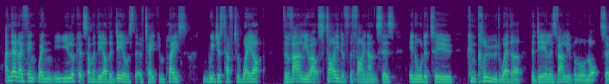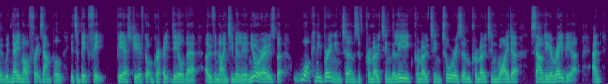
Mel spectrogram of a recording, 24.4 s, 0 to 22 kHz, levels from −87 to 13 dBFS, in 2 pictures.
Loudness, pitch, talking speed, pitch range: -24 LUFS, 130 Hz, 190 wpm, 120-140 Hz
